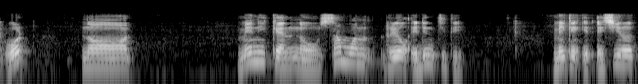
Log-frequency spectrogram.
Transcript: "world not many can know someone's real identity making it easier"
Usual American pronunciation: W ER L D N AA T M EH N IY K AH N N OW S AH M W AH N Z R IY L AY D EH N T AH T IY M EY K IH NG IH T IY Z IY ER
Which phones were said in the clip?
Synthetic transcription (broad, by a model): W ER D N AA T M EH N IY K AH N N OW S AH M W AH N R IY L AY D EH N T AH T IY M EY K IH NG IH T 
